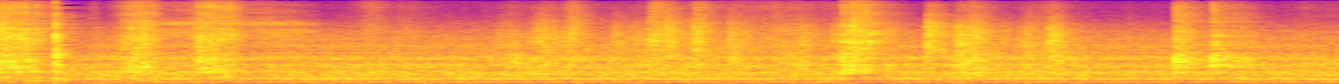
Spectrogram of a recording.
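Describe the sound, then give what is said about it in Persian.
Kitchenware clatters as a pot is taken out and plates and a board are set down. There are several sharp clanks and knocks with softer scraping between them, and no talk. “به این منظور قابلمه رو در میارم، بشقابا رو میذارم بیرون، تخته،”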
